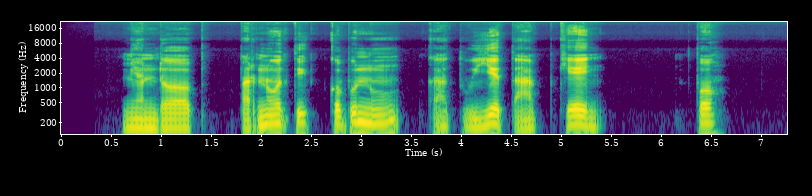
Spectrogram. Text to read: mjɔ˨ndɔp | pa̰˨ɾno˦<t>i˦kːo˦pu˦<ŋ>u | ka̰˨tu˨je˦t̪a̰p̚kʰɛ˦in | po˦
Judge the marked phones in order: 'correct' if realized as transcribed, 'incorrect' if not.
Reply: correct, incorrect: n

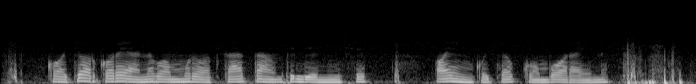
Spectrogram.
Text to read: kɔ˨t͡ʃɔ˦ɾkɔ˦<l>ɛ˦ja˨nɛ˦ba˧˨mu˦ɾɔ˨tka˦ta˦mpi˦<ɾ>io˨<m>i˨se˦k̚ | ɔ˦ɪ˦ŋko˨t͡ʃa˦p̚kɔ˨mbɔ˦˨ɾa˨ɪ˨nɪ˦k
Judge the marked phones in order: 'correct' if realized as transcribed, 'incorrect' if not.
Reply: incorrect: ɾ, incorrect: l, incorrect: n

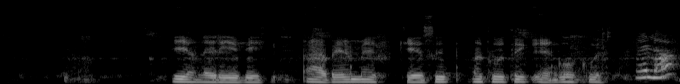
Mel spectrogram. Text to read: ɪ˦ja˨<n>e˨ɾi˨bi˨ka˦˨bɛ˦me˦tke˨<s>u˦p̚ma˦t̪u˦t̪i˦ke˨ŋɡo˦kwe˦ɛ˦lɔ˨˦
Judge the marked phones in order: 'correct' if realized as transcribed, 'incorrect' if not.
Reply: correct, correct

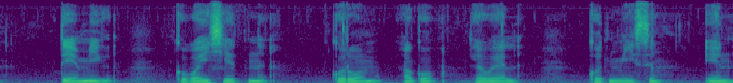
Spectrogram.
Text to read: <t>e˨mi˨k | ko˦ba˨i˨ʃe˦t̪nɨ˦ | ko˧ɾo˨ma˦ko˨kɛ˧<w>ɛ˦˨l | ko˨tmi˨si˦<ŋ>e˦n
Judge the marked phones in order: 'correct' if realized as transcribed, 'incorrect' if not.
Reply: correct, correct, correct

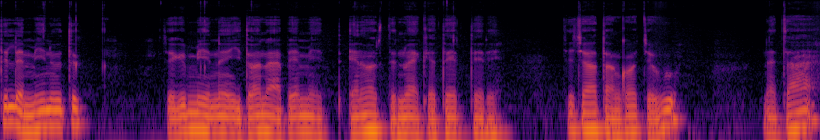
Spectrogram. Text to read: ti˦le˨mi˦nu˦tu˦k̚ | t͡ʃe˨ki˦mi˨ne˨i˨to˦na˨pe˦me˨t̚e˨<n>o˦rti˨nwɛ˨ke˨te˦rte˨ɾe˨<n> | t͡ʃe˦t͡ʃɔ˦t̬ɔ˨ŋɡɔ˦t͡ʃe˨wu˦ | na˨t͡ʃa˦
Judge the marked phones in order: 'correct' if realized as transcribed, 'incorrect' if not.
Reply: correct, incorrect: none

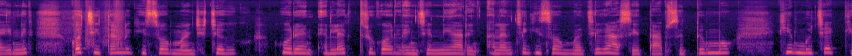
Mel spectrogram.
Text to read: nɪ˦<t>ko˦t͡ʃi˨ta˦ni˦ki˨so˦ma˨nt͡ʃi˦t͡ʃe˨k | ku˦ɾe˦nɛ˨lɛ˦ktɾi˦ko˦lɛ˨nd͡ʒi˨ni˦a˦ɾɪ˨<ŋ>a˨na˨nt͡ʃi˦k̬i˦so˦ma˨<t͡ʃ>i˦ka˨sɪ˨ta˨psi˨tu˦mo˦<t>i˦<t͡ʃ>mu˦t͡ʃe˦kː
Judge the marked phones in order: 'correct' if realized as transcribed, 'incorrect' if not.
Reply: incorrect: k, correct, correct, incorrect: k, incorrect: none

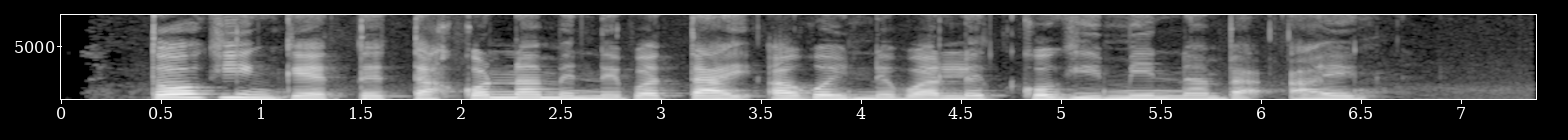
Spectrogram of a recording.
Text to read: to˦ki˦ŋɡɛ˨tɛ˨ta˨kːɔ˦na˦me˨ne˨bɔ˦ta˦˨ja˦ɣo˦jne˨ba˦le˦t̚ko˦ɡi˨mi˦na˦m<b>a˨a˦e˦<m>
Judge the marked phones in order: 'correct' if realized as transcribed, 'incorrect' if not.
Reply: correct, incorrect: ŋ

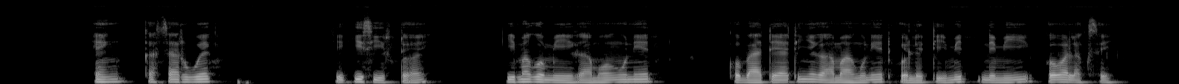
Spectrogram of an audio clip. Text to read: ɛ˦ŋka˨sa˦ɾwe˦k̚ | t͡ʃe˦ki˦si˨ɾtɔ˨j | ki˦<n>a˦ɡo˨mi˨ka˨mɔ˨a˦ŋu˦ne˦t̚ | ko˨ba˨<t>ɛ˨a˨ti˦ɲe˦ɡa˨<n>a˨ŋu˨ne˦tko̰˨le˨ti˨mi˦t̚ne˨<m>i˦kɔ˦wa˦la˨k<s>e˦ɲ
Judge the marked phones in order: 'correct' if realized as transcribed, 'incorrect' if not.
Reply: incorrect: m, correct, incorrect: m, correct, correct

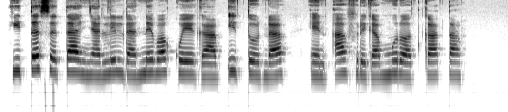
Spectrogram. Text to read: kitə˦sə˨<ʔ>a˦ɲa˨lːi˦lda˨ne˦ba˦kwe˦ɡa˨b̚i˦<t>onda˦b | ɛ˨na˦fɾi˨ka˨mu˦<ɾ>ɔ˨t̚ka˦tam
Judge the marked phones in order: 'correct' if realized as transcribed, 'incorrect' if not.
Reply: incorrect: t, correct, correct

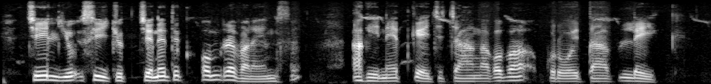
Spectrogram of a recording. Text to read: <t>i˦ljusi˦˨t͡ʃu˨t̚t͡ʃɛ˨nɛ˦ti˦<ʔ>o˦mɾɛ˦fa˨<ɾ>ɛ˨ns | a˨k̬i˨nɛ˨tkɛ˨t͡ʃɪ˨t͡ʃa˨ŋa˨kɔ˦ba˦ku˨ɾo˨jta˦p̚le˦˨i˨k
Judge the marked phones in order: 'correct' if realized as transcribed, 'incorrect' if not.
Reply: incorrect: t͡ʃ, incorrect: k, correct

